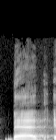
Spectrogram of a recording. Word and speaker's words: BEB: BEB, is it BEB? Am I saying it right? Right? – B-E-B. It's an acronym. – B-E-B.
